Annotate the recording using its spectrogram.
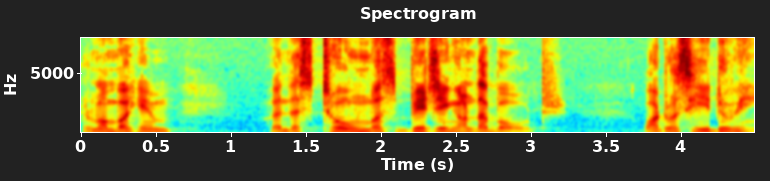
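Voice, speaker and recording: A man talks with a Keralan accent. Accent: Indian English (Malayali). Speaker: pastor. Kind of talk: sermon. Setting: church. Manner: preaching with rhetorical repeated questions, impassioned, building emphasis.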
